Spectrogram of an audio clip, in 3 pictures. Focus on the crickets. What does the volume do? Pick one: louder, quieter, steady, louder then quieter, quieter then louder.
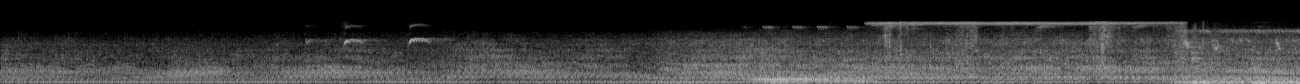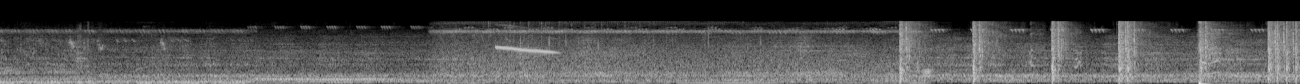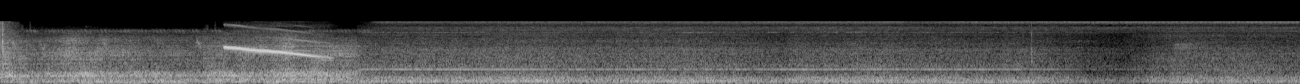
quieter.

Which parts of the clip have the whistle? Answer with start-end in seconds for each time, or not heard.
3.0-4.3, 17.9-18.6, 28.2-29.4.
